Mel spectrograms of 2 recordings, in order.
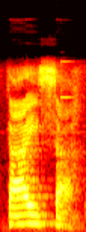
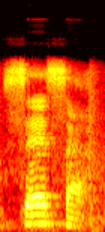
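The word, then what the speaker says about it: Caesar: s a é e na pronúncia restaurada ficaria kaissa na nossa província tradicional pronunciaremos cessa lembrar que a consoante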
